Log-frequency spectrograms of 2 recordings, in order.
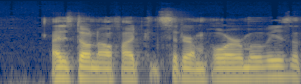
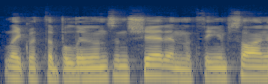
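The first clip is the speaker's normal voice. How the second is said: ordinary talk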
